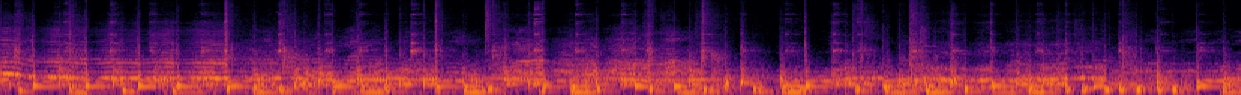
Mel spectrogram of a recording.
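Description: Football supporters' jama: drums beating a steady rhythm with sharp, clicking percussion, and voices singing a chant over it.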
